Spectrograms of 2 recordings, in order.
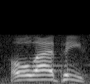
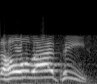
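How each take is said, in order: First: Said in the usual way. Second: Loud, high, stern command to a demon; commanding rebuke. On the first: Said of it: "The word means to muzzle an ox". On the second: Acted. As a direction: bark the order with full authority. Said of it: "Jesus said".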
